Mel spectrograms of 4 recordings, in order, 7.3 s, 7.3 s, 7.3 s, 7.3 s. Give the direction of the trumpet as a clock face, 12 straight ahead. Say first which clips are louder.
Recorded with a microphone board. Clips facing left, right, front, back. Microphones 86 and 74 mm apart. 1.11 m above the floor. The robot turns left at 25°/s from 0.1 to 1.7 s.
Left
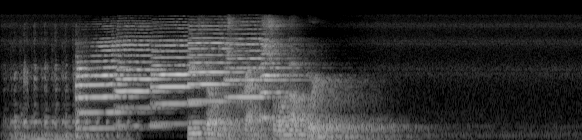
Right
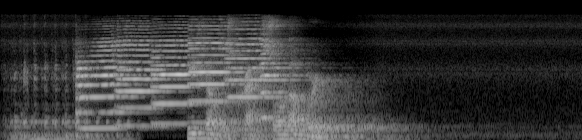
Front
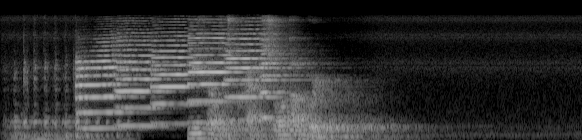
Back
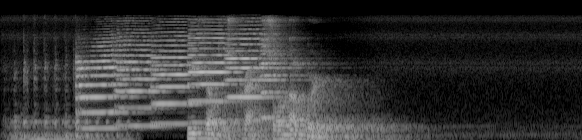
Left 1 dB, even; 10 o'clock.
